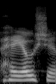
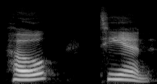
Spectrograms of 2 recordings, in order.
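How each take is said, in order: First: The name begins with 'hey' and sounds like 'ocean'. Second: The name begins with 'ho' and is two words. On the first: The speaker calls it wrong. "I was calling it Hey Ocean, like [name]" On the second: The speaker calls it right. "it's actually two different words, Ho Tien"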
